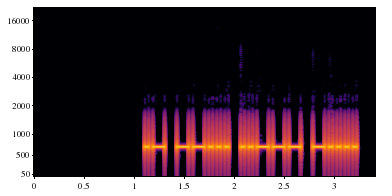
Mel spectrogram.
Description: Morse code, heard as a keyed tone, about 30 wpm, 700 Hz. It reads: A726
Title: Common Cut Numbers - 4-Digit 30wpm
